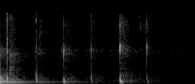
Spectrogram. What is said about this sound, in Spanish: Un fuerte aplauso.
